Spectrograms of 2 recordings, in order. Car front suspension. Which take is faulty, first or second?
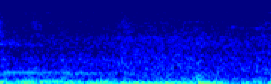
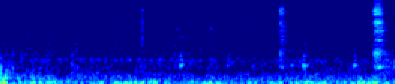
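second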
